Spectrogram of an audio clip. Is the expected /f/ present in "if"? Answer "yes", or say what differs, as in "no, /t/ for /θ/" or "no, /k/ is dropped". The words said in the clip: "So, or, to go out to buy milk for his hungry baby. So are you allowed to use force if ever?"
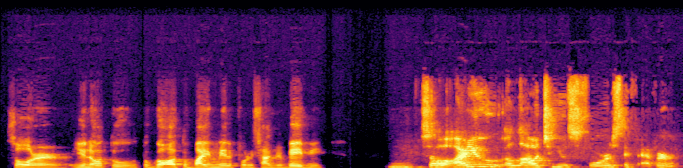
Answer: yes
